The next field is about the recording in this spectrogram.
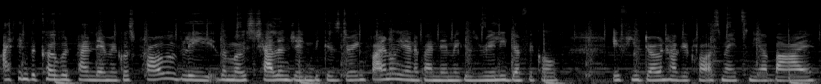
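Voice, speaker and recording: A woman's voice: medium pitch, level tone, fairly quick. A woman in her twenties with a South African accent, giving a personal testimonial as a recent graduate. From Bloemfontein, South Africa. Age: 20s. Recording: voice over background music. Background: music.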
